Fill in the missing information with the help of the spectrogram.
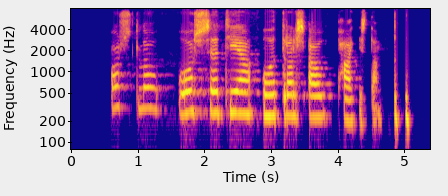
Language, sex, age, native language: Icelandic, female, 20-29, Icelandic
